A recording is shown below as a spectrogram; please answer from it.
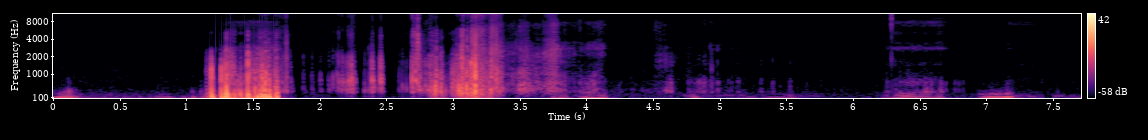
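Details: Dog snoring, startling its owner: rough, rattling snorts and softer low snores, uneven in timing; snoring.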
